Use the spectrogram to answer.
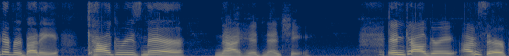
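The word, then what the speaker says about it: Naheed: It's Nahid, accent on the first syllable. Nahid. First try? Outstanding. All right, everybody. Calgary's mayor, Nahid Nenshi.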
